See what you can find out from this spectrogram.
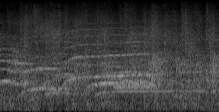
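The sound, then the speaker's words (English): Applause and cheering from the audience at a poetry slam in Otago: steady clapping mixed with whoops and raised voices, sustained at an even level throughout. “One final round of applause for Morning Magpie.”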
